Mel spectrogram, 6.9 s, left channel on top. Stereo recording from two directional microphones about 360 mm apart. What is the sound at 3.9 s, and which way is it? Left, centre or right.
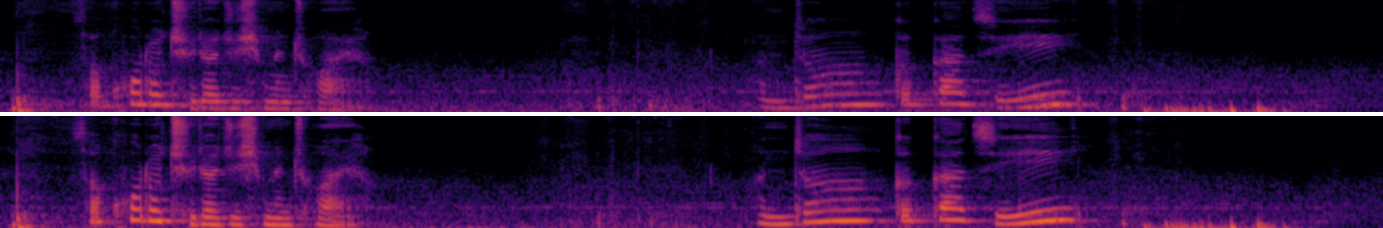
Speech, centre.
